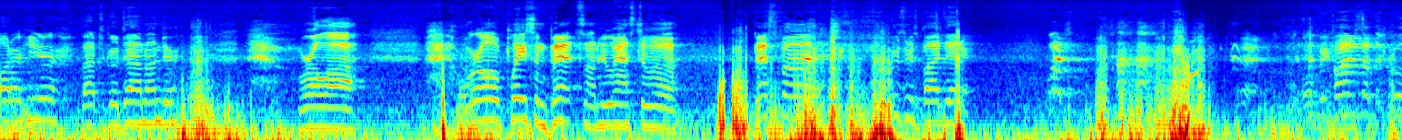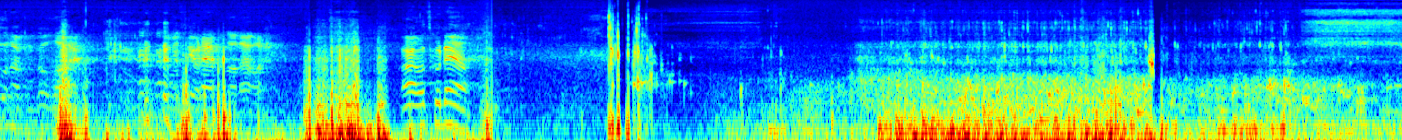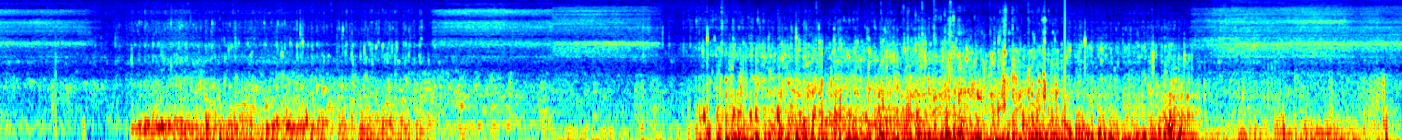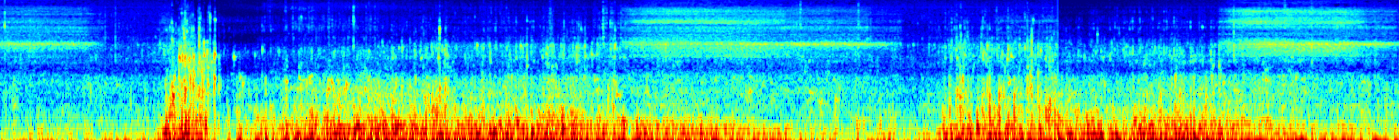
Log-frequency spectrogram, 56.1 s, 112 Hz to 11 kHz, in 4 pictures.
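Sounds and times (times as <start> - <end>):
diver exhaling bubbles: 18.8 - 56.0
regulator inhale hiss: 20.8 - 21.8, 27.0 - 29.2, 32.3 - 34.8, 40.0 - 43.3, 48.2 - 51.2, 54.2 - 56.0.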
